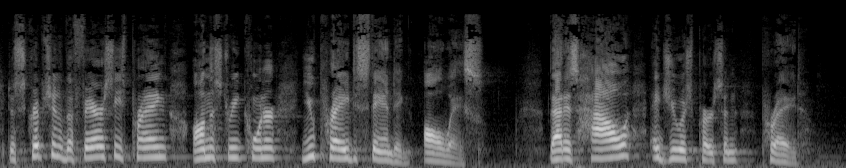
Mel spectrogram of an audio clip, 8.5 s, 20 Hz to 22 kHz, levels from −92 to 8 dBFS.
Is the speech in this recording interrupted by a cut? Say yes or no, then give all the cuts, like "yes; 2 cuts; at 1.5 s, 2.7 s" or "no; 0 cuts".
no; 0 cuts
